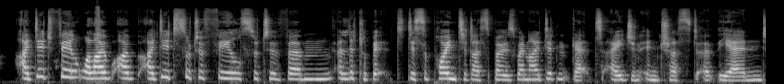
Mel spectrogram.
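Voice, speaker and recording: With a British accent, a woman speaks at a high pitch and a moderate pace, with ordinary pitch variation. She barely pauses, and the background is quiet. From England. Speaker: podcast host and crime writer; guest. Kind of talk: casual chat. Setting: video call. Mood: reflective, mildly wry. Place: home room.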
